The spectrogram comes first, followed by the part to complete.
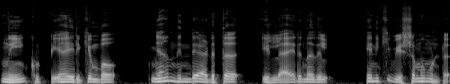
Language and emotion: Malayalam, sad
